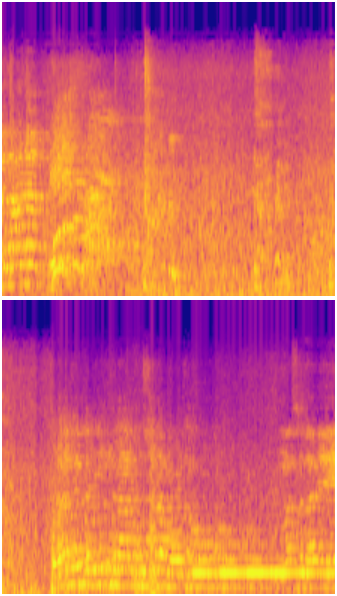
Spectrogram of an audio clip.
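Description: An elderly man recites in a drawn-out, melodic voice through a microphone, echoing in a large hall.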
